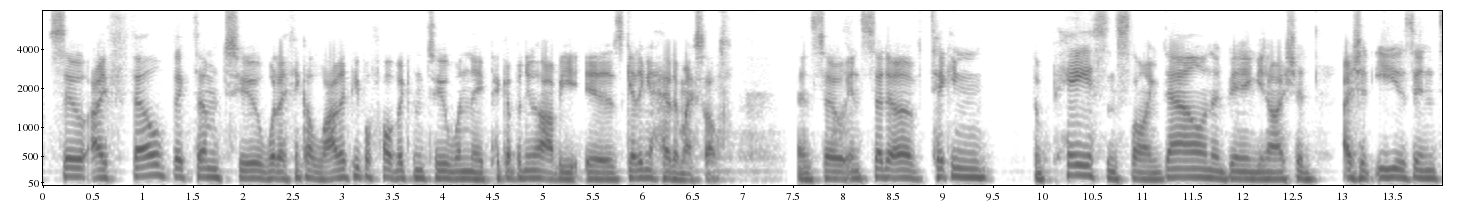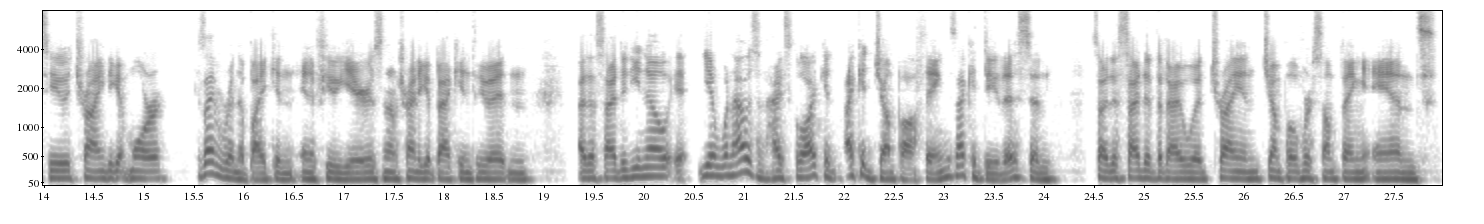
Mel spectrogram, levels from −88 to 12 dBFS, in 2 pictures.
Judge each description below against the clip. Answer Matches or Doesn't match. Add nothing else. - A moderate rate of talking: Doesn't match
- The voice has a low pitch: Matches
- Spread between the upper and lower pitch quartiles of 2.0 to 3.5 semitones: Matches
